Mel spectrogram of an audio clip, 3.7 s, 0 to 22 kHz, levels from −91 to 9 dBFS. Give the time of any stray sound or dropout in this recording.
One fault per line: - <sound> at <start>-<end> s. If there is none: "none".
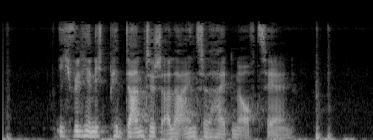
none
